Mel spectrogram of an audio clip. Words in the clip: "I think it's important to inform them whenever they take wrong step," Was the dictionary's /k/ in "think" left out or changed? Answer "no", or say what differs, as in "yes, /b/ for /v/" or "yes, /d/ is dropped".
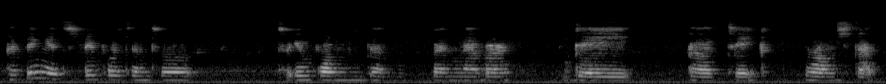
no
